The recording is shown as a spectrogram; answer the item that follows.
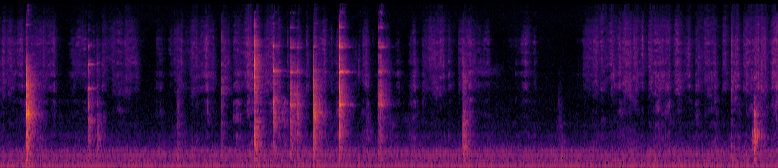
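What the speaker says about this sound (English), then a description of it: "In a separate bowl, we're going to whisk together our dry ingredients." Flour, salt, baking powder, flaxseed and brewer's yeast being whisked together in a separate bowl for cookie dough, heard as a series of soft scraping strokes and clinks against the bowl over a steady low hum, with busier taps midway.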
